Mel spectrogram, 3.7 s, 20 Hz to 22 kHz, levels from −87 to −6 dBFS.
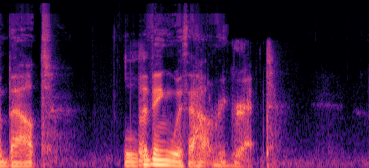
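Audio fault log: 0.93–1.44 s, repeated packet loss (robotic sound): The speech breaks up into a run of short holes, about five in half a second. Each hole is bridged by stretching the sound that came just before. That stretching fills about 290 ms and gives the metallic, robotic tint. Around 100 ms is simply missing. The longest hole lasts 190 ms. More than half of this stretch, about 57%, is patched rather than real. That is why it sounds choppy and synthetic.
1.91–3.06 s, call bitrate drop: The speech turns rough and muffled for just over a second. The encoder has been forced to spend far fewer bits. The coarseness suggests a fall from around 32 kbps to around 10 kbps. At that rate the top of the spectrum is sacrificed. The audio band shrinks from 20 kHz to 8 kHz, which dulls the sibilants and removes the air. The lowest point holds for 1.09 s before quality returns.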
